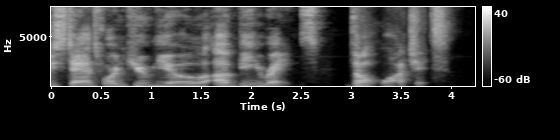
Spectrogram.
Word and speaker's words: VRAINS: V-Rains. Don't watch it. It's pronounced Vrains, though.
